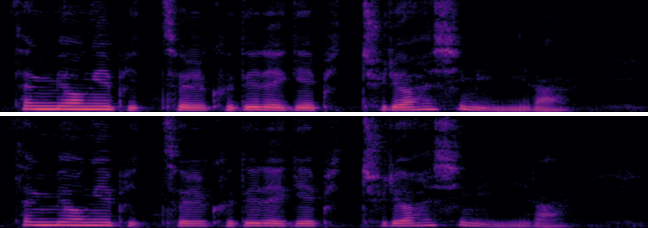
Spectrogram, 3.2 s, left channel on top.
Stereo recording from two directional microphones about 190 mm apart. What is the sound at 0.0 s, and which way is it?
Speech, 45° left (ahead or behind).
